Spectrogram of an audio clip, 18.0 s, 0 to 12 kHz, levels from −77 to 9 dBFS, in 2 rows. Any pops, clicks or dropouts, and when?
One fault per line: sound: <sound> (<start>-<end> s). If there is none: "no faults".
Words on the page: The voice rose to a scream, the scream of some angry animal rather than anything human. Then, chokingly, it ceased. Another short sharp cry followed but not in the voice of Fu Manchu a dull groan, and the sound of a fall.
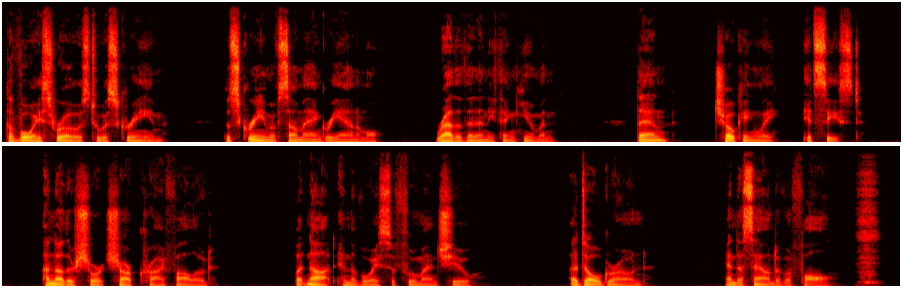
sound: sniff (17.5-17.8 s)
